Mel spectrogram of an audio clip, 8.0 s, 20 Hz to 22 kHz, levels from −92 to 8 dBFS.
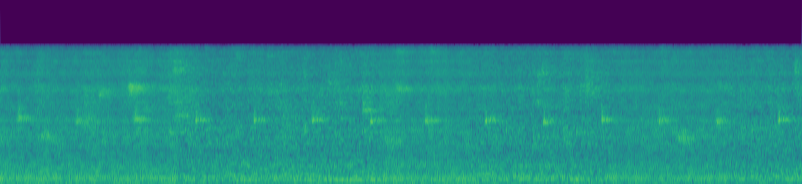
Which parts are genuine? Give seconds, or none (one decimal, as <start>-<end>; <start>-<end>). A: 1.8-3.8; 4.7-6.1; 7.3-8.0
